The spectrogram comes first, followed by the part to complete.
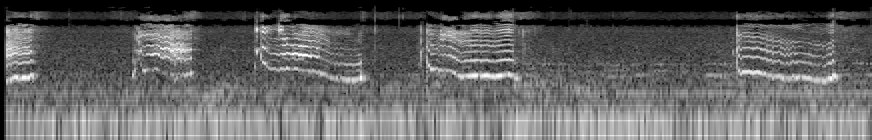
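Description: An otter gives five high, whining squeals, each under a second or so and sliding downward in pitch, over a low indoor hum.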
